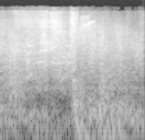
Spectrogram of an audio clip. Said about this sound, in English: That's a missile fire. The motorcade's been hit.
